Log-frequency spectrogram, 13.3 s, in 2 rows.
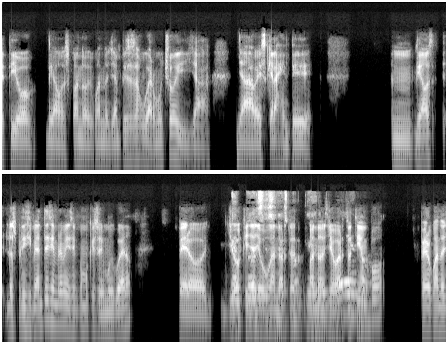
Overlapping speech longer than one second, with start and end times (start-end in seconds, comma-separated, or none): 10.1-12.3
